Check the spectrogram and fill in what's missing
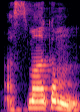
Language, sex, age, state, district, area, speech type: Sanskrit, male, 30-45, Telangana, Narayanpet, urban, spontaneous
